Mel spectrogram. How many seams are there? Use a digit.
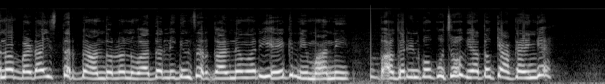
1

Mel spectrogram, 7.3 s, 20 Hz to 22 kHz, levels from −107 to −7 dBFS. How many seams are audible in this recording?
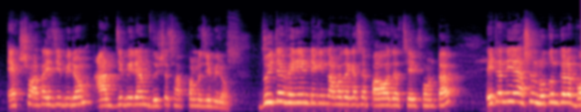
0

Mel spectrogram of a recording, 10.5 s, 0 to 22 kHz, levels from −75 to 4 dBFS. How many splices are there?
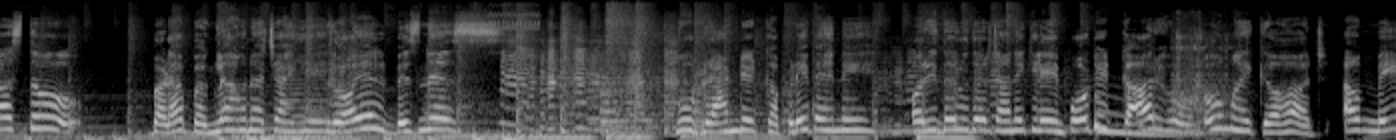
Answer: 3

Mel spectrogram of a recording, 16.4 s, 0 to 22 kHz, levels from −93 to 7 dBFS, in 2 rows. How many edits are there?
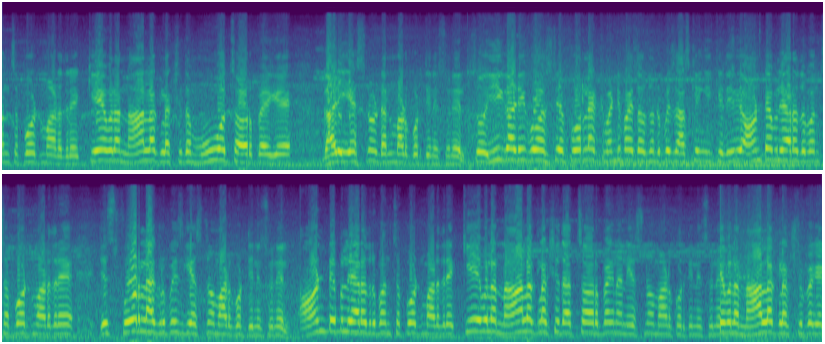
3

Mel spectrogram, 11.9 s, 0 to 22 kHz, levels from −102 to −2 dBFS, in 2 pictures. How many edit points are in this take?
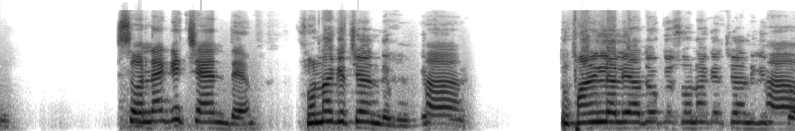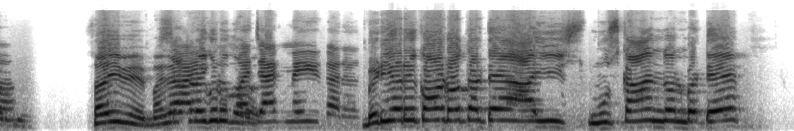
0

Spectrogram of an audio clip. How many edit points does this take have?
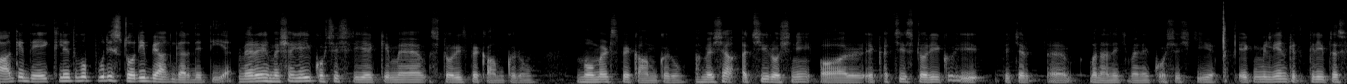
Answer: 3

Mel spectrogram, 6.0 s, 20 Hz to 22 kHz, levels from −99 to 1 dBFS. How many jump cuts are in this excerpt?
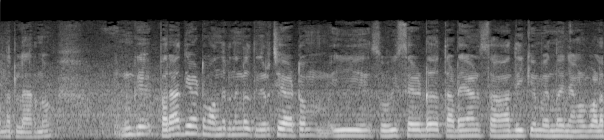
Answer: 0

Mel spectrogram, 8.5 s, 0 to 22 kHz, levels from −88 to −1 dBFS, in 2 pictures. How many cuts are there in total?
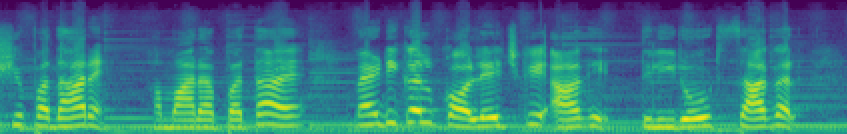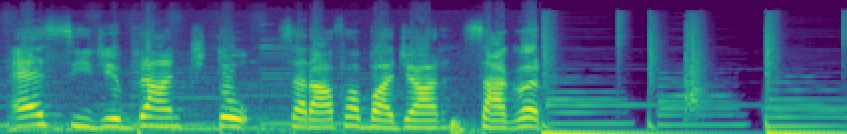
1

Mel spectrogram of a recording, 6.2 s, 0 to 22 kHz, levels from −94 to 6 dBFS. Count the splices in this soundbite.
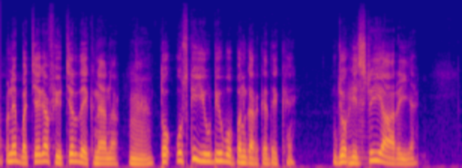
0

